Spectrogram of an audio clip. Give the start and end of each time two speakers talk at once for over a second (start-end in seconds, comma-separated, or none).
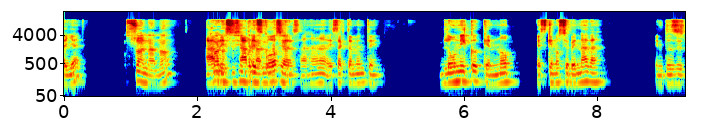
2.2-3.5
